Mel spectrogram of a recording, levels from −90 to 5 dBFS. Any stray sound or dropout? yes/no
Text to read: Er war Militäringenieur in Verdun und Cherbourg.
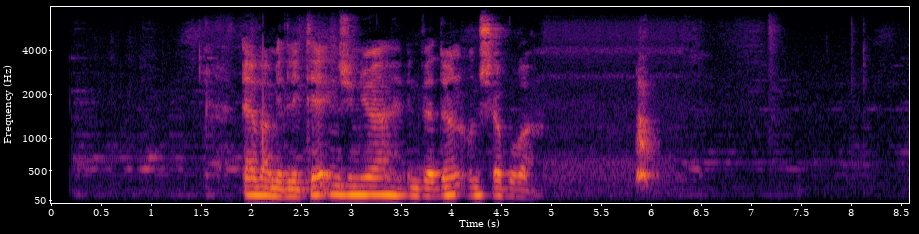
yes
